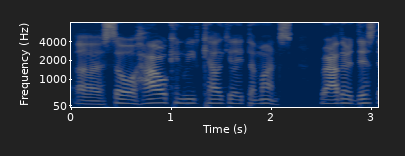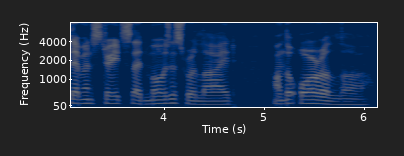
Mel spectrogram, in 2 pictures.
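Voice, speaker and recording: A man with a smooth, clean voice on the low side, recorded close and dry. He hosts a Bible study stream, talking to himself in an informal, inquisitive way and reading passages aloud as he goes. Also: steady tone, moderate pace, no echo. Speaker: Bible study livestream host. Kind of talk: casual livestream study, thinking aloud and reading articles aloud.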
